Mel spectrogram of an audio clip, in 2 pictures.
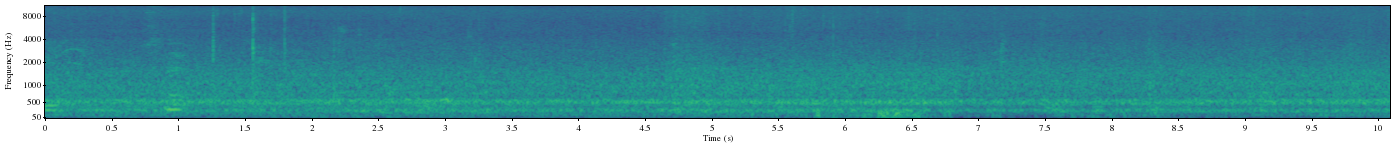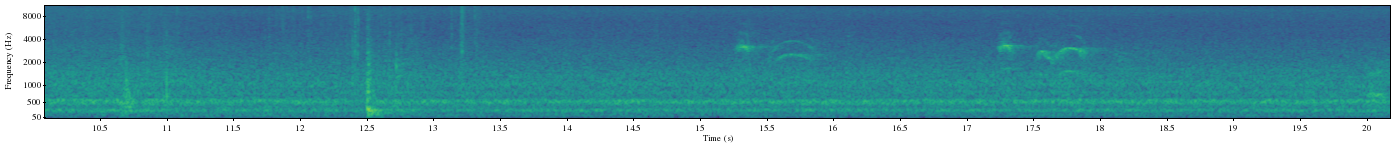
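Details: Honey bees at a hive being removed from under a wood pile in McAllen, Texas: a long, steady, dense buzz, occasional handling knocks, and a few faint bird chirps near the end.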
